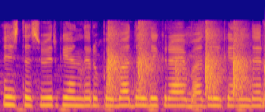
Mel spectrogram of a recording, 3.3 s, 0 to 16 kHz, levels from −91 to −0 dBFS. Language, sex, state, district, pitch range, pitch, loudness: Hindi, female, Rajasthan, Jaisalmer, 230-240 Hz, 235 Hz, -16 LUFS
